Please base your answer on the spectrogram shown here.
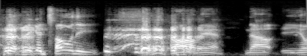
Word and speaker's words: rigatoni: if I call up a restaurant and order rigaton. With a side of Oreos. A dummy like me wouldn't even know you're saying it wrong. Rigatoni.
